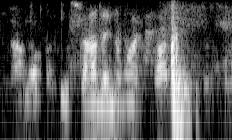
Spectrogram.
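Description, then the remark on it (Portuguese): A door bangs shut once, a single short thud midway through, with people talking continuously around it. “Cara, você bateu lá na porta?”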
